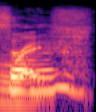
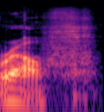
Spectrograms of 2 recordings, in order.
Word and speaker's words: Ralph: Imagine him Rafe. My name is Rafe. Fuck you, I'm not Ralph.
